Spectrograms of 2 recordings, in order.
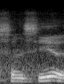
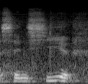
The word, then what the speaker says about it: Sense: Donc voilà, toute cette idée-là se regrouper dans le mot sens en anglais, et voilà, et peu importe la langue, il peut se prononcer sens, sensé, sensi, et donc moi ça m'intéresse, voilà.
